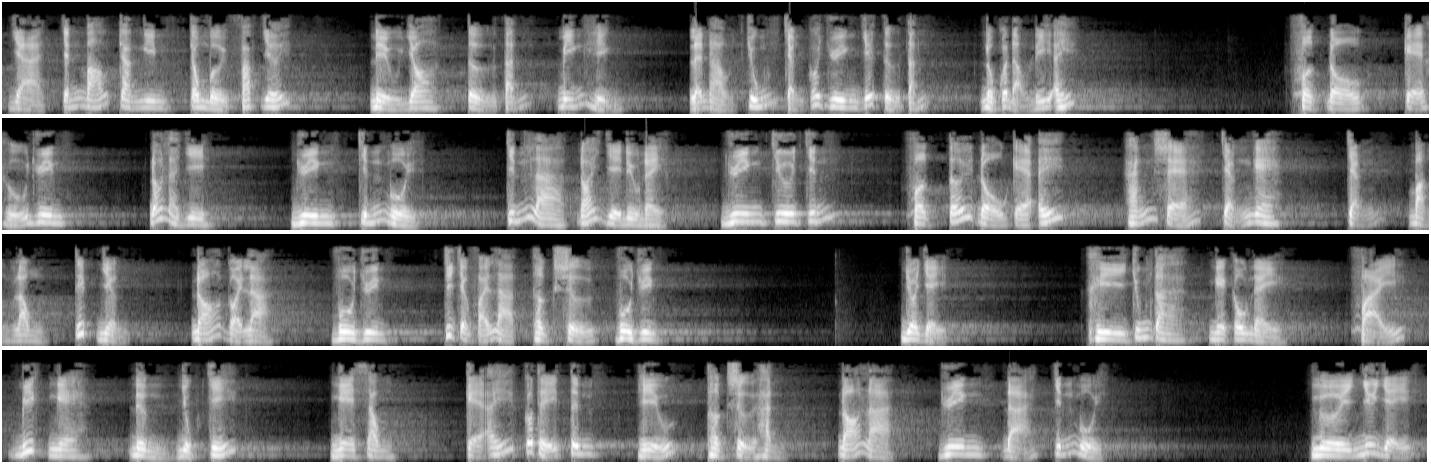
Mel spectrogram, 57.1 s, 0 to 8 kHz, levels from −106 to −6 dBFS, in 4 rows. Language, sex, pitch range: Vietnamese, male, 115-150 Hz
